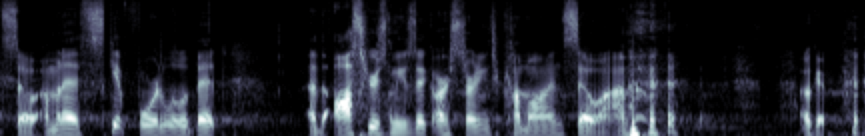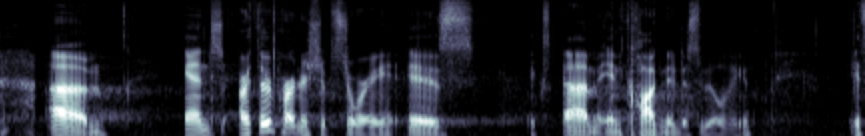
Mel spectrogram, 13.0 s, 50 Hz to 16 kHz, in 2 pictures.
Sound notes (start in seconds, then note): 6.0 laughs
